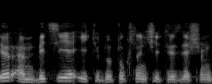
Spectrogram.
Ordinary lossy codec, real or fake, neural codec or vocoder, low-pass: none; fake; codec, 44.1 kHz, 7.8 kbps, Pupu-Codec; 7.2 kHz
